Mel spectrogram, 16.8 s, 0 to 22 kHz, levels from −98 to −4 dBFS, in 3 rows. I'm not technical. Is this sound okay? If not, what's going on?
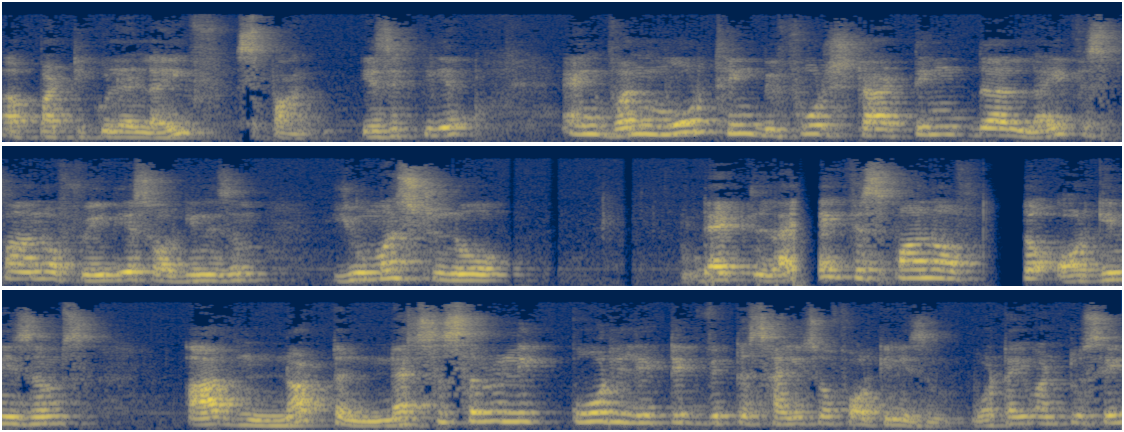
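No, there are problems in the second half, all from how the audio travelled over a network connection.

From 8.13 to 9.70 s there are repeated stalls (stutter). Pieces of the audio kept arriving late, so the receiver ran out of sound twelve times and stretched the last bit to cover each wait, the longest about 125 ms. Nothing is lost, but the sound drags and hiccups.

At 10.51 s comes a call audio freeze, likely caused by the connection holding data back briefly. The sound hangs for about 0.2 s, trailing off into roughly 0.13 s of silence, then picks up exactly where it stopped, a short pause inserted.

From 11.81 to 12.08 s there is a jitter buffer slow-down. The receiver was running short of audio in reserve, so it repeated tiny slices of sound to buy time, adding 47 ms. The audio plays at 85% speed with unchanged pitch and sounds drawn out.

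From 13.97 to 14.87 s and again from 15.31 to 16.74 s there is a jitter buffer speed-up. Too much audio had piled up, so the receiver trimmed tiny slices, about 70 ms in each stretch. The sound runs at 106% and then 105% speed, a little hurried but at the same pitch.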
